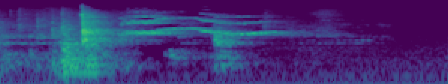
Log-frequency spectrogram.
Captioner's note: squeaky door opens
